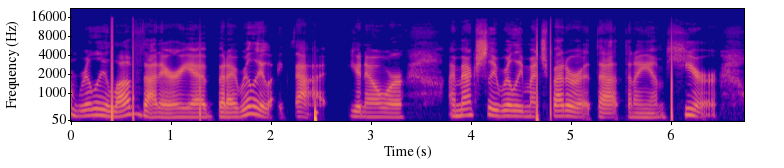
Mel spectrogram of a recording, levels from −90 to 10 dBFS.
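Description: Sharp loud pops cut through the speech at 0.41–0.66 s (a double pop), 1.30–1.33 s just before "but i really like", 2.44–2.48 s, 4.66–4.84 s (another double) between "or I'm actually really" and "better at that than", and 6.01–6.05 s after "at that than I". They peak about 20 to 25 dB above the speech. The likely cause is voltage spikes from a plug, switch, static or driver glitch.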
